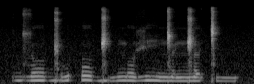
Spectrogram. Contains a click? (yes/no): yes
